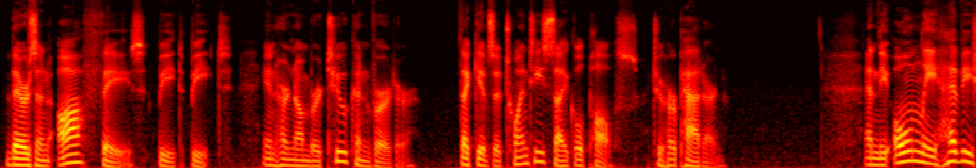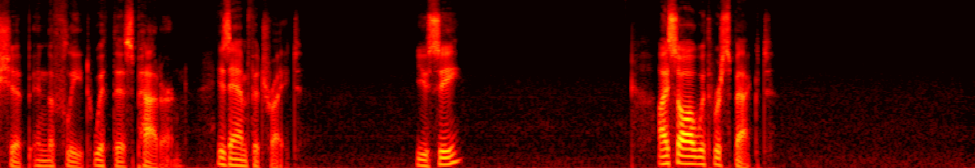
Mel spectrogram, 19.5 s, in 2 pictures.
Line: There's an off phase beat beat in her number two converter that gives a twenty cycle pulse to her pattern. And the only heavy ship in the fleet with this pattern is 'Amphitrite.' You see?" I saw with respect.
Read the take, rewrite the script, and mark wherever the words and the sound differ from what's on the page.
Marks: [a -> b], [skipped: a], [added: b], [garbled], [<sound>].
There's an off phase beat beat in her number two converter that gives a twenty cycle pulse to her pattern. And the only heavy ship in the fleet with this pattern is 'Amphitrite.' You see?" I saw with respect.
